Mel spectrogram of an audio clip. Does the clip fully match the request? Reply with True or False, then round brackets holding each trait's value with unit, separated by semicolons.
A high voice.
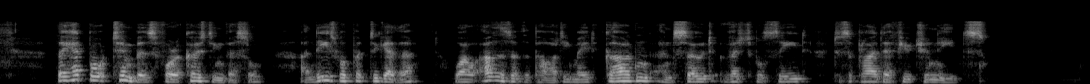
False (130 Hz)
